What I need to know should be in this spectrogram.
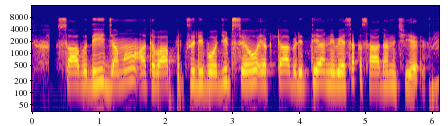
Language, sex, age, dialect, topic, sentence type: Maithili, male, 18-24, Eastern / Thethi, banking, statement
